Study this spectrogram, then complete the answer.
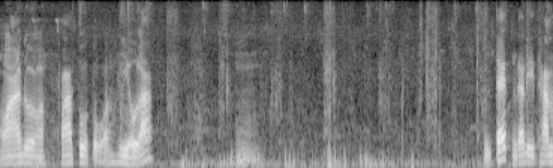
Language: Vietnamese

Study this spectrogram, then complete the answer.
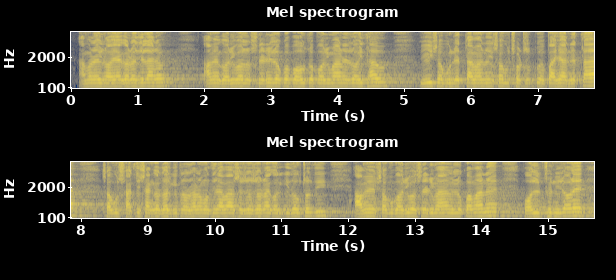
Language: Odia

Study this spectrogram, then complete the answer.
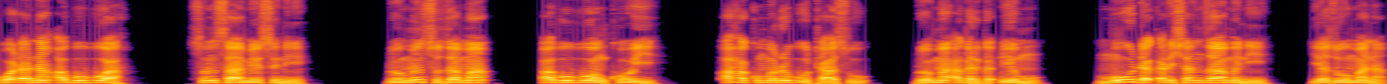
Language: Hausa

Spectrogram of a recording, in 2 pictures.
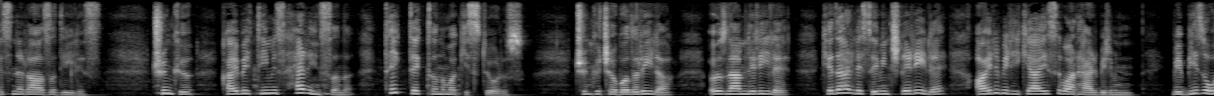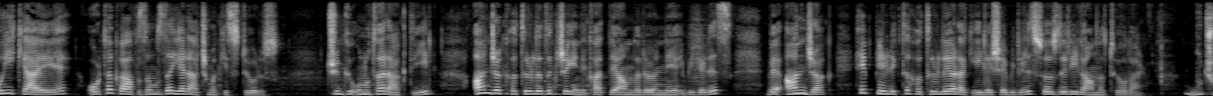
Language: Turkish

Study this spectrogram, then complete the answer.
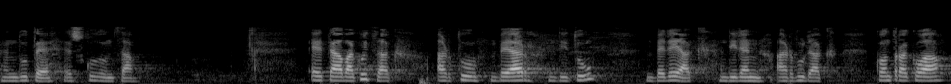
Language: Basque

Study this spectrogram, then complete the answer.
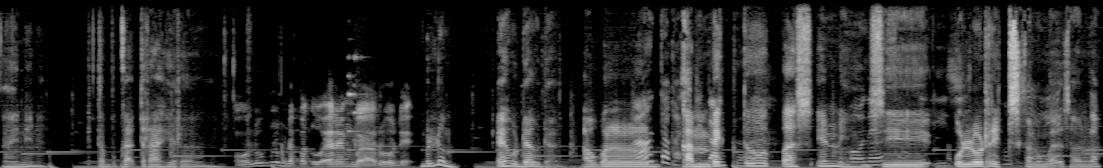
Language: Indonesian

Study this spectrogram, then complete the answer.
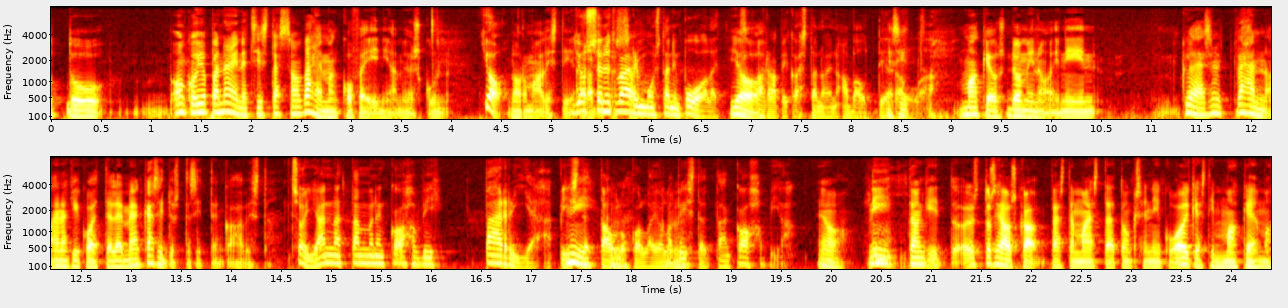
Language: Finnish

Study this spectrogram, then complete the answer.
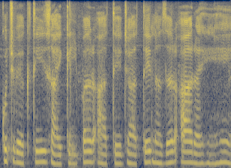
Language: Hindi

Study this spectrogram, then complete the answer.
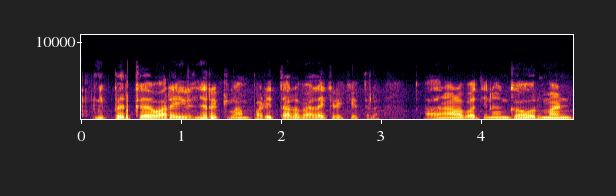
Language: Tamil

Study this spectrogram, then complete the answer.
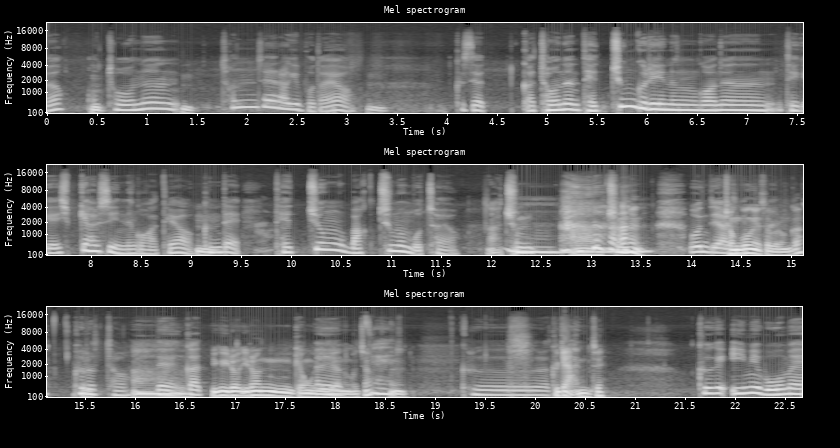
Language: Korean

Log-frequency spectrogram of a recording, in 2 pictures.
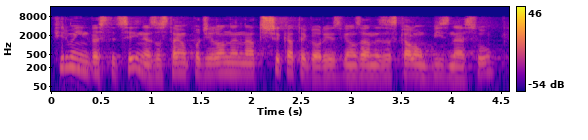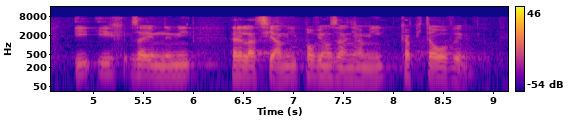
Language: Polish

